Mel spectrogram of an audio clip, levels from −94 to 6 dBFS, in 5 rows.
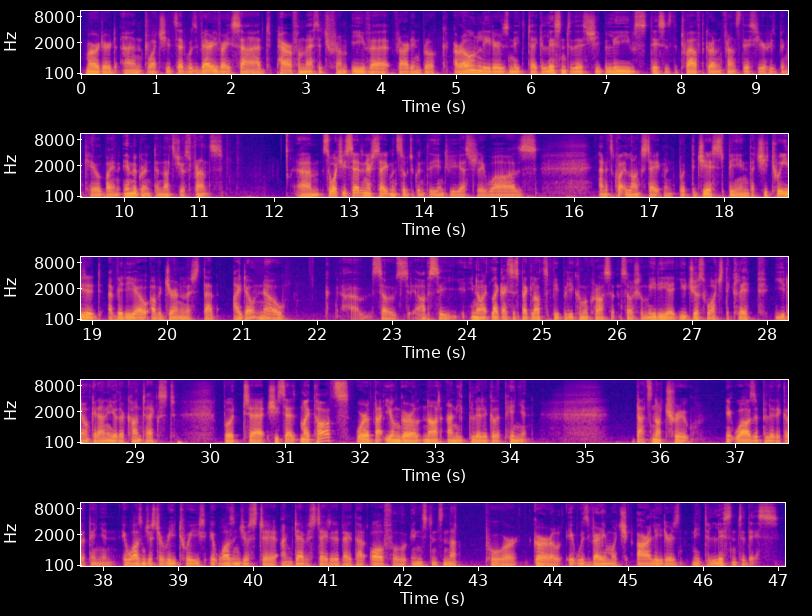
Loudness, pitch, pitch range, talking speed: -20 LUFS, 95 Hz, 90-100 Hz, 210 wpm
